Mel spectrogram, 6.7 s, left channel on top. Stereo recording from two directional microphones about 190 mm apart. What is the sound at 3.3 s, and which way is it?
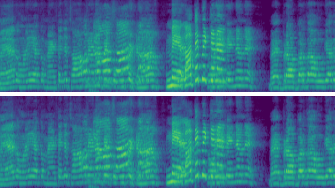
A woman's voice, 15° left (ahead or behind).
